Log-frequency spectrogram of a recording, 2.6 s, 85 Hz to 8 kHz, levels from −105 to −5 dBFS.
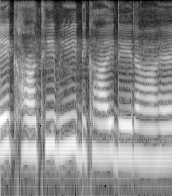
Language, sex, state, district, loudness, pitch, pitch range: Hindi, female, Jharkhand, Ranchi, -17 LUFS, 240 Hz, 220-255 Hz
